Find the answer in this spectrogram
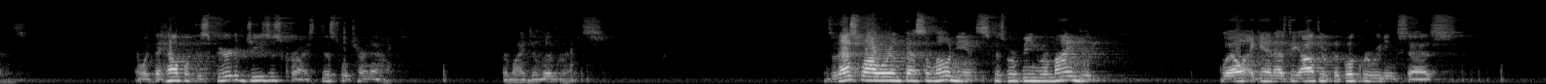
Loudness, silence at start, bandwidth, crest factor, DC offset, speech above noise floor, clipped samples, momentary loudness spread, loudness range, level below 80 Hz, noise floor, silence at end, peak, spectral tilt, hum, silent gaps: -21 LUFS; 0.05 s; 11 kHz; 20 dB; under 0.1%; 45 dB; under 0.1%; 19 LU; 18 LU; -72 dBFS; -65 dBFS; 0.95 s; -2 dBFS; -6 dB/octave; none; none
